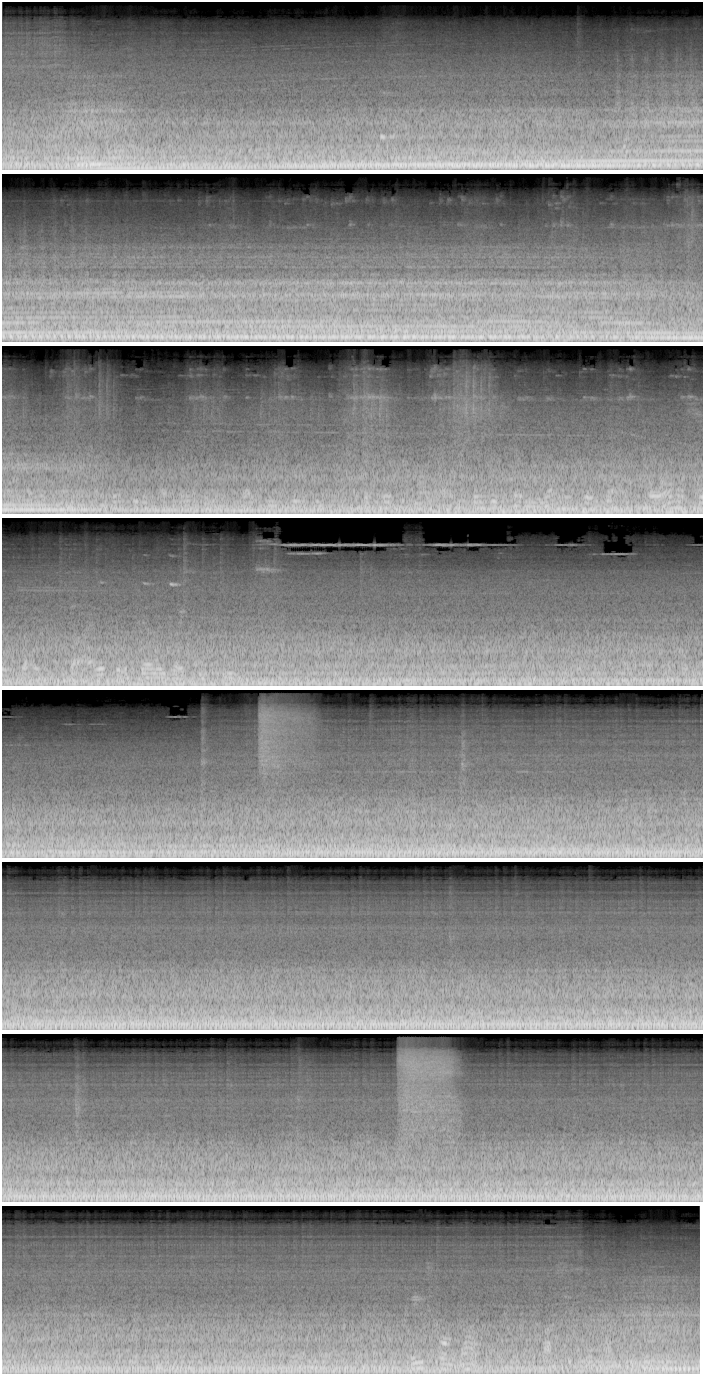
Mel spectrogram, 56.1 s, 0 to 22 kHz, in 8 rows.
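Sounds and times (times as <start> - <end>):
bus engine drone: 0.0 - 56.0
air brake hisses: 30.5 - 31.3, 46.0 - 46.8.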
